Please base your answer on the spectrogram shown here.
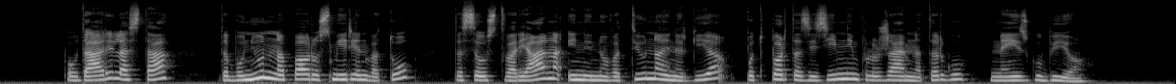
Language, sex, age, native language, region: Slovenian, female, 30-49, Slovenian, Gorenjska region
